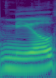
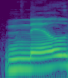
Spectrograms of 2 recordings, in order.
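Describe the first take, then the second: First: The syllable sounds like 'neel'. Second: The syllable sounds like 'nil'. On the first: The speaker calls it wrong. "not Neil" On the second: The speaker calls it right. "Nil, not Neil"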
